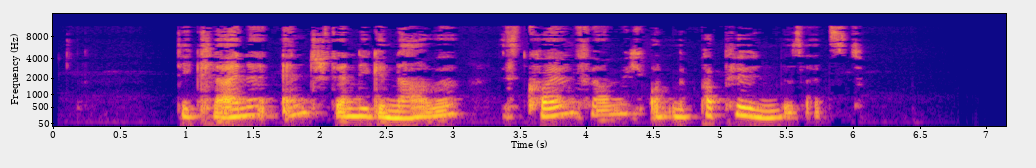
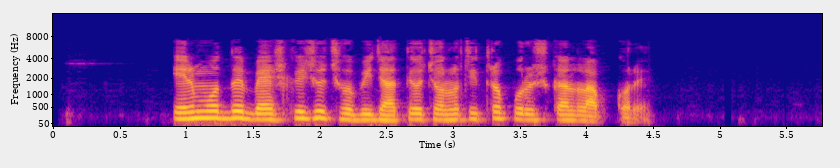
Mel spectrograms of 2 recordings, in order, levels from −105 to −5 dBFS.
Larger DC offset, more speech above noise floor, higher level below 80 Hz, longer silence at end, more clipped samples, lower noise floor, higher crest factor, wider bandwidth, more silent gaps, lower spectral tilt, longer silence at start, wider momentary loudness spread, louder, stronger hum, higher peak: neither; about the same, 61 dB vs 59 dB; about the same, -62 dBFS vs -58 dBFS; second, 1.1 s vs 1.3 s; neither; about the same, -80 dBFS vs -78 dBFS; about the same, 18 dB vs 18 dB; first, 11.5 kHz vs 7.4 kHz; neither; second, -5.5 dB/octave vs -7.5 dB/octave; about the same, 0.95 s vs 0.9 s; first, 14 LU vs 8 LU; about the same, -19 LUFS vs -20 LUFS; neither; about the same, -2 dBFS vs -2 dBFS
